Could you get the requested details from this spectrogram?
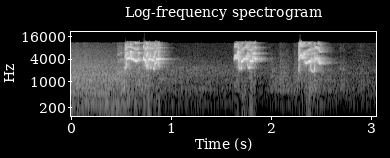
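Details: Rosy-faced lovebird (Agapornis roseicollis) giving three harsh, high-pitched chirps, each about a third of a second, over a faint low hum at the start.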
